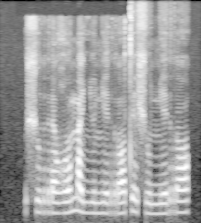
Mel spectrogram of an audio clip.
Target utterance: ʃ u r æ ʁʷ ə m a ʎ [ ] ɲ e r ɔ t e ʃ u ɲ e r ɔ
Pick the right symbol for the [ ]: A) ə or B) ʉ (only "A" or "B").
B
